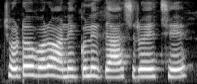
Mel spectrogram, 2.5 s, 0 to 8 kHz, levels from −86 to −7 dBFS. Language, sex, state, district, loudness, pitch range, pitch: Bengali, female, West Bengal, Alipurduar, -13 LUFS, 270-300 Hz, 280 Hz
